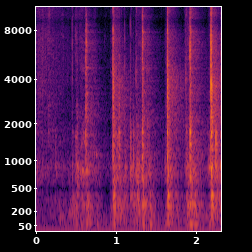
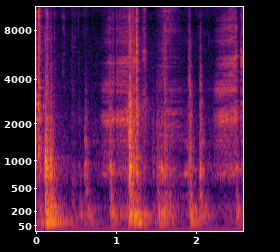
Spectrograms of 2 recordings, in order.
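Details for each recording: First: GM K5 truck door latch after Fluid Film lubrication: crisp clicks and clacks with no squeak in between; latch now smooth and quiet, "what a difference." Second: GM K5 truck door latch squeaking and clicking about once a second as it is worked, dry shaft and spring needing lubrication; "a haunted house."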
